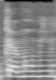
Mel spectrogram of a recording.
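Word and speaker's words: chamomile: कैमोमाइल टी, इसको कैमोमील टी भी pronounce किया जाता है।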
